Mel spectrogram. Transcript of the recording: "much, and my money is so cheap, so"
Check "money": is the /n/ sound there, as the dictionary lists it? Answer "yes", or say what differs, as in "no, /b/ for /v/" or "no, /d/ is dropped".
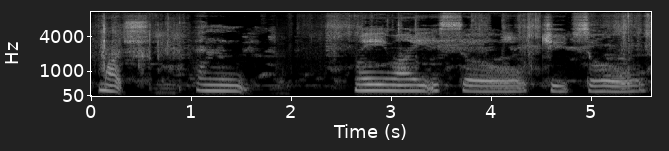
no, /n/ is dropped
